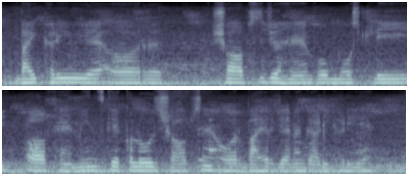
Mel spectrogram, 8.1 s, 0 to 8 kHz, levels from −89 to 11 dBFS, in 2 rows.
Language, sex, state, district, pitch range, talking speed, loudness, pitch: Hindi, male, Delhi, New Delhi, 130-140 Hz, 170 wpm, -15 LUFS, 135 Hz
